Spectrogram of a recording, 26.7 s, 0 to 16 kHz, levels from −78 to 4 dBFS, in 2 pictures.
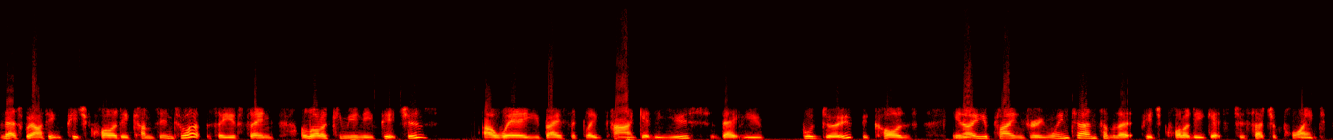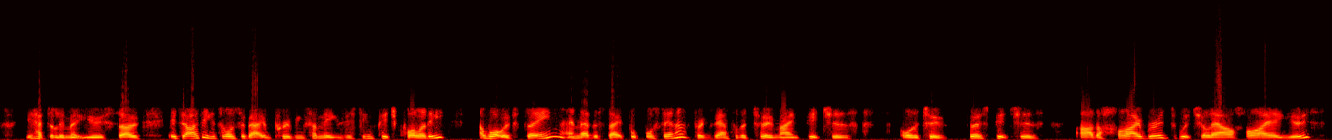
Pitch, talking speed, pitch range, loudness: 185 Hz, 215 wpm, 175-220 Hz, -25 LUFS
